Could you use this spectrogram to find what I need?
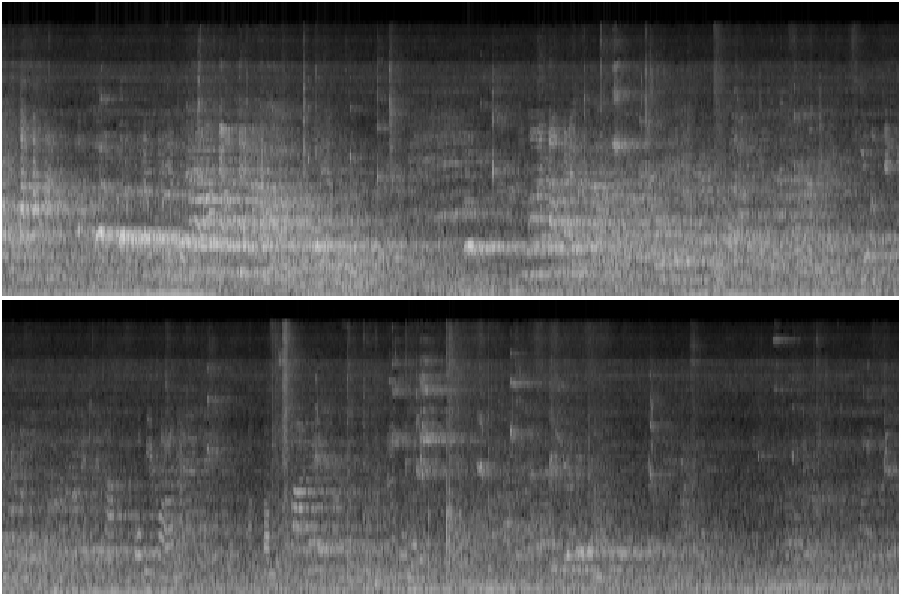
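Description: Shuttlecocks are struck by rackets with sharp pops in a large echoing hall.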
